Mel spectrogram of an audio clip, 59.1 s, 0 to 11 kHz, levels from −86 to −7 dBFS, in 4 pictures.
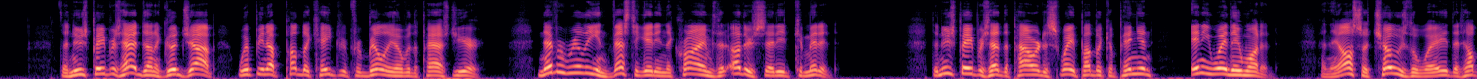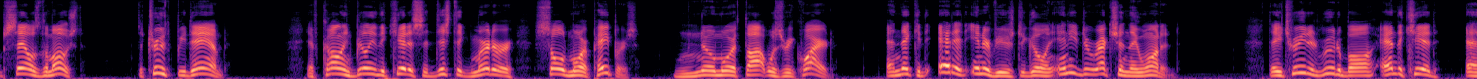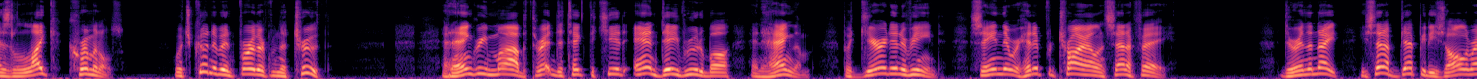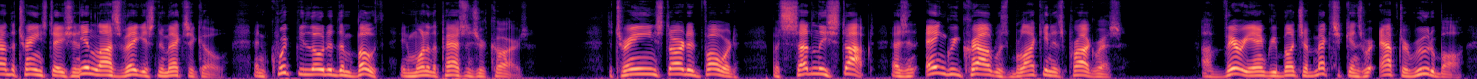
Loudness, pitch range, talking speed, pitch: -25 LUFS, 145-215 Hz, 180 wpm, 175 Hz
